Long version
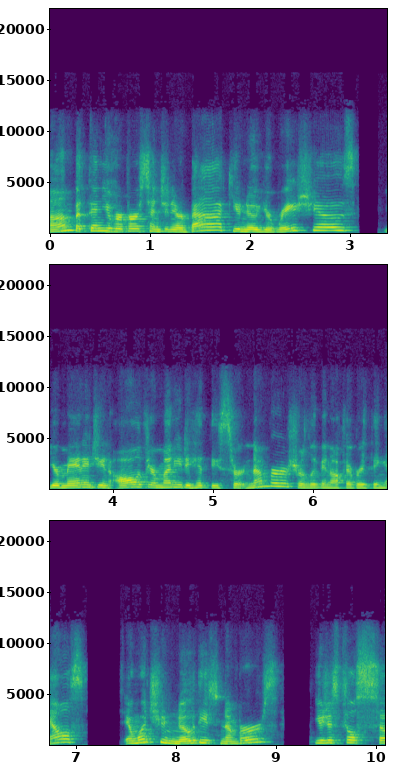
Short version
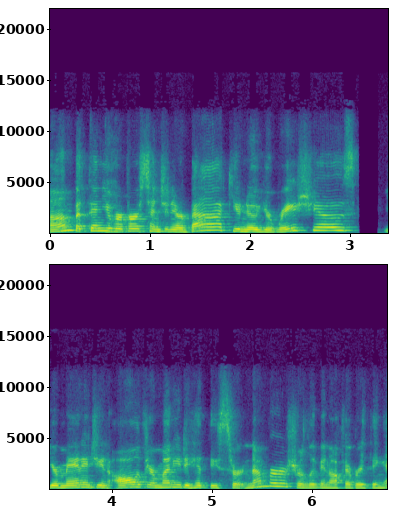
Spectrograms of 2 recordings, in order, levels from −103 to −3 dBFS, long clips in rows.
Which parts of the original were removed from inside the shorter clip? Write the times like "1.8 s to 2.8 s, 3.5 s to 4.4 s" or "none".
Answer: none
